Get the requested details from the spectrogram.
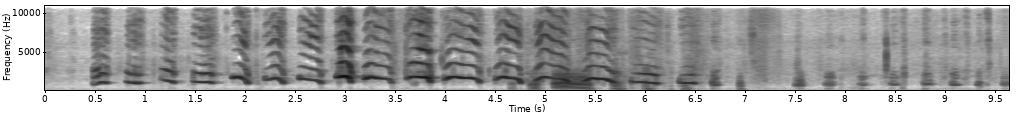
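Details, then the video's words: Miniature Australian Shepherd puppy indoors, a litter of young pups: a run of high, arched whimpering yelps repeated more than once a second, rising then falling, with a brief rougher growly burst midway before the cries fade to soft squeaks. "Mini Aussie Puppies making some noise!"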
